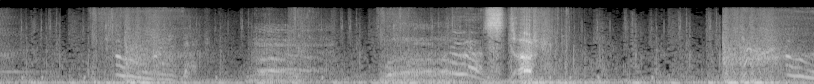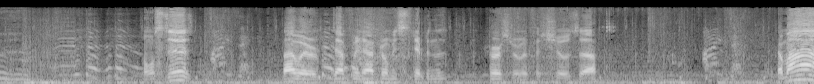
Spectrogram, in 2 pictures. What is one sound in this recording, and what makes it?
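Game monsters squeal and gurgle.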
